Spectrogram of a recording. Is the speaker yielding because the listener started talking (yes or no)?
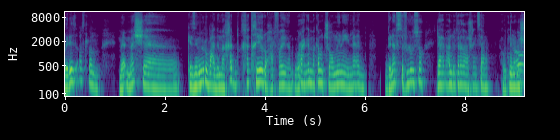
yes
